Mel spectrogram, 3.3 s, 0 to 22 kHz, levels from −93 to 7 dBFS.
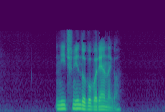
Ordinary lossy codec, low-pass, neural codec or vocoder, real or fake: MP3, 48 kbps; 7.2 kHz; codec, 16 kHz, 0.3 kbps, FocalCodec; fake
